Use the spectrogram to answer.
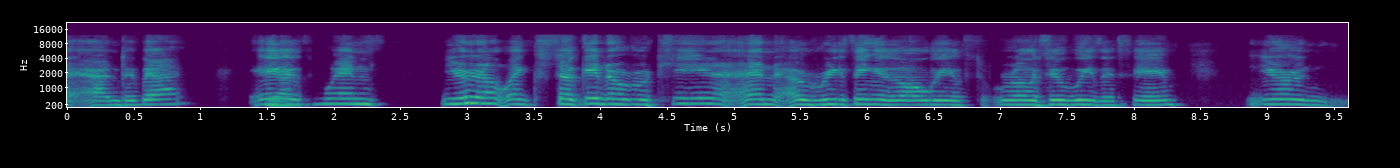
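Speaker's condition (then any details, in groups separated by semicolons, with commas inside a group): Cerebral palsy; spastic quadriplegic cerebral palsy, all four limbs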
